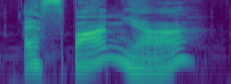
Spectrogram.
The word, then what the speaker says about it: España: First, a man was arrested in España. That's how the locals say it.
